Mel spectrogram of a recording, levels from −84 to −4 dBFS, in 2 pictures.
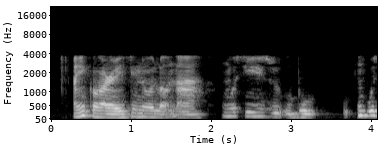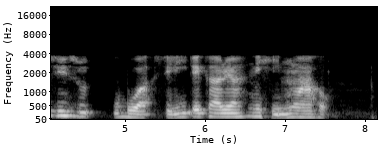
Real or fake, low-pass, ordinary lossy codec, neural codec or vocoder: fake; 3.6 kHz; none; codec, 16 kHz in and 24 kHz out, 2.2 kbps, FireRedTTS-2 codec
